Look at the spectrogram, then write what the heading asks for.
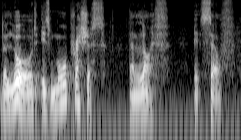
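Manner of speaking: preacher slows and sinks each word into a hush; slow fading emphasis. Shown as a demonstration. Preacher repeating the key line to his congregation, slowly fading to a hush. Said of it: "I'm gonna say this twice".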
